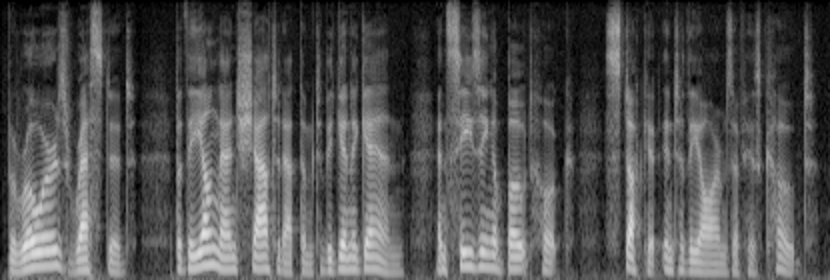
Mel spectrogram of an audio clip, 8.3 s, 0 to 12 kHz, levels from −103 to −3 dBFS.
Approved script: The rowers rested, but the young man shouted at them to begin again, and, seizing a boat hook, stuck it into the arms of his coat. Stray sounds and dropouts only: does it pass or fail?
pass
